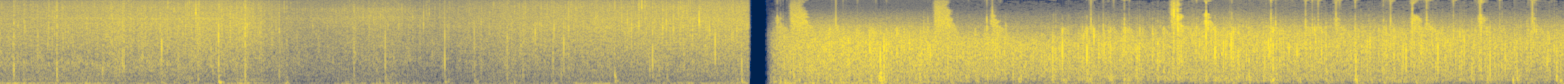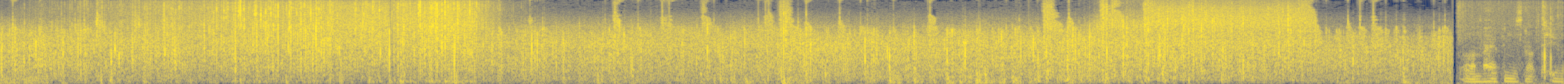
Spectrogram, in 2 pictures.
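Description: Pouring rain falling on the bush, with single drops striking close to the camera. The rain is moderate for the first seven seconds or so, then after a brief dropout it is much louder and steady to the end.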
